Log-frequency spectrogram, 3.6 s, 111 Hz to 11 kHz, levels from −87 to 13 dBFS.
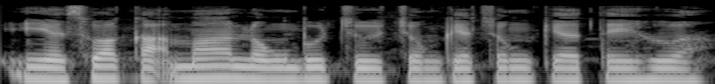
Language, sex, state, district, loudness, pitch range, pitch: Wancho, male, Arunachal Pradesh, Longding, -18 LUFS, 130-140 Hz, 135 Hz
